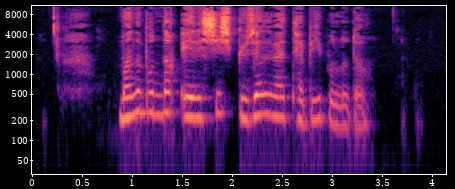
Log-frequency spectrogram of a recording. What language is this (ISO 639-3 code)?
uig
